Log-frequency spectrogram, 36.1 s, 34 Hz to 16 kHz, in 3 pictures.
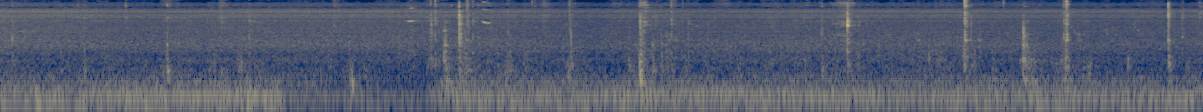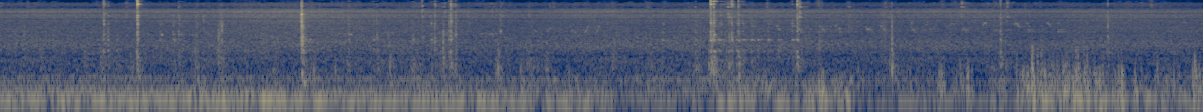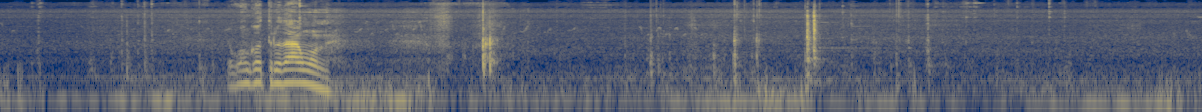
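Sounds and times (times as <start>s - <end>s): low rumble: 27.3s - 33.4s.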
